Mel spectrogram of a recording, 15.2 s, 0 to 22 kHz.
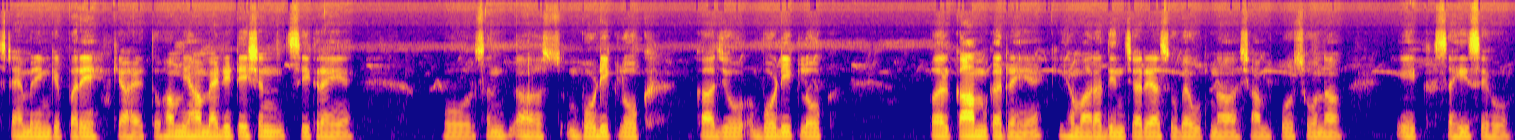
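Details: Adult man with stammering for about 20 years since around class 6, worse in college and meetings, with blocks when reading aloud; stuttering.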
